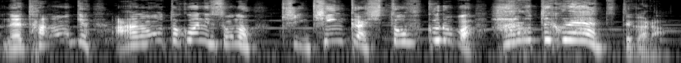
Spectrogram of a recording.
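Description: A man's voice: extremely high pitch, wildly swooping pitch, fairly quick, bright, forceful tone, soft background music, voice pushed up, exaggerated voice. A man voicing an anxious, pleading townsfolk parent in a storybook tale, with a Hakata accent. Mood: desperate pleading. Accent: Hakata Japanese.

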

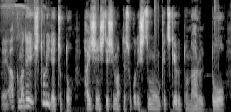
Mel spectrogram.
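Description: A man from Osaka hosting a podcast consultation, explaining things politely and methodically with drawn-out hesitations. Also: mid-range voice, big pitch swings, gravelly, darkish tone, breathy edge. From Osaka, Japan. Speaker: podcast host, radio director coaching a client.

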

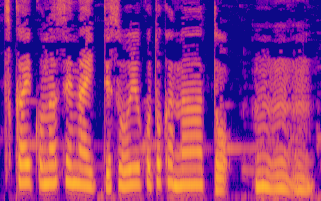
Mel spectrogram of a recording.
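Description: A woman's voice: fairly high pitch, moderate pace, faint music behind. A woman hosting a live audio stream, chatting casually and politely as she reads and answers comments, with frequent agreeing hums and giggles.

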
